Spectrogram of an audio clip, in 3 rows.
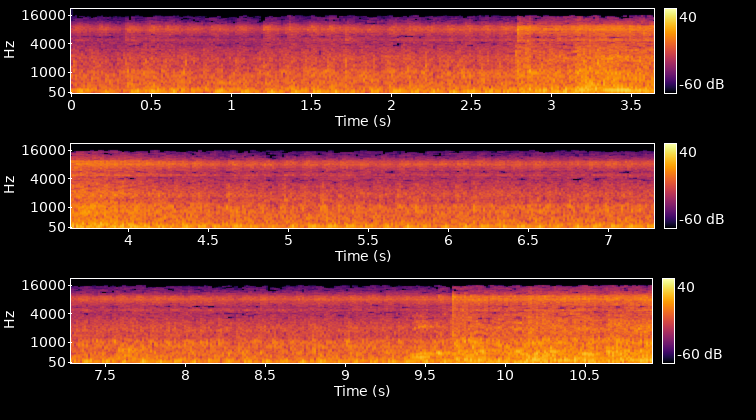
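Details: Kawasaki Barako 175 single-cylinder motorcycle after fixing its hard starting and fuel overflow: steady low thump at idle with no stumbling or misfire; clean, healthy idle.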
